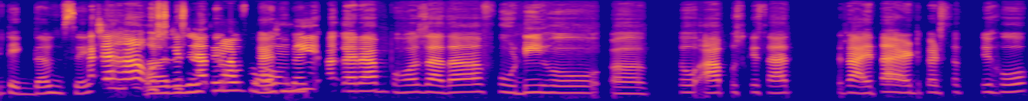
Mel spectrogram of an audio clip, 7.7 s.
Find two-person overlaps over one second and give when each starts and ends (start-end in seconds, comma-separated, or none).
1.1-2.4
